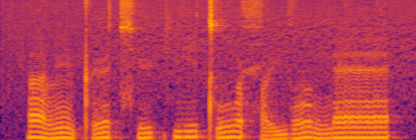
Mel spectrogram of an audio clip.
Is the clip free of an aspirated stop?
no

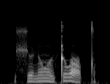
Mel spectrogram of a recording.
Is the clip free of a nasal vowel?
no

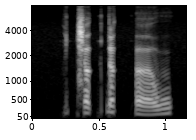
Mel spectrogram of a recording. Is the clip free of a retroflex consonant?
yes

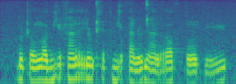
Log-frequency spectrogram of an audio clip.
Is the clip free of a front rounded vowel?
no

